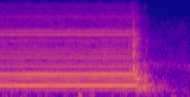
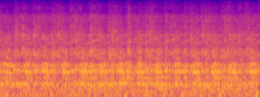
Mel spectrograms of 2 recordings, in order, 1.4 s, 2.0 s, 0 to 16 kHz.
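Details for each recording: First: Rail motor car with a 12 V system and an RC-car module wired through a resistor block and relay: with the switch turned on, a steady electric hum runs about a second and cuts off cleanly; the fuel pump is priming normally. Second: Rail motorcar engine started remotely through an RC car module and resistor block on a 12 V system, on choke in neutral; it settles into a lumpy, uneven idle. Owner says a weak signal sometimes makes it run rough. Finding: rough running engine.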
